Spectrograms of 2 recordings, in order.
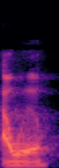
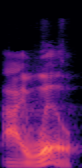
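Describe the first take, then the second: First: It is said in a plain, ordinary way. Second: It is said in an exaggerated, comical way. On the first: This is how he himself said it. "I'm like" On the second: This is how others mockingly retell it. "they say it funnier than that"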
